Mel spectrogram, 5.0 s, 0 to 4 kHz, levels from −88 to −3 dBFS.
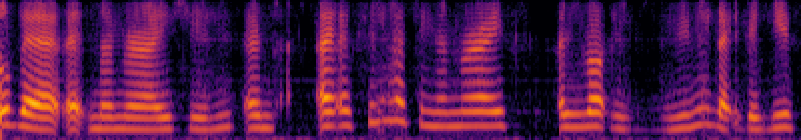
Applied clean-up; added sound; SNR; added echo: neural separator model SepFormer WHAMR!.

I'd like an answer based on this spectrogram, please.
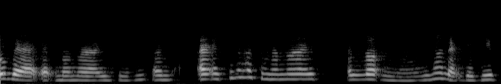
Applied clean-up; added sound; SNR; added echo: neural mask model DeepFilterNet 3.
